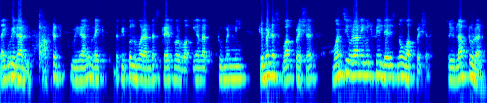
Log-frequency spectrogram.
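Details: Adult man; typical speech.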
